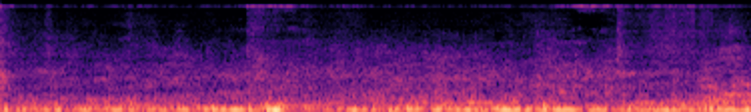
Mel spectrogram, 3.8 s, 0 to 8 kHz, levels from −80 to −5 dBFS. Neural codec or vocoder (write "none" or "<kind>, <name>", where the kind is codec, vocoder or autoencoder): codec, SNAC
